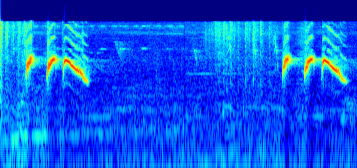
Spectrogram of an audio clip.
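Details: Caged female bird calling the male with two identical whistled phrases about two and a half seconds apart, each of three arched notes ending in a longer downward slide.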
